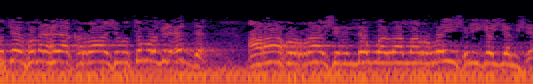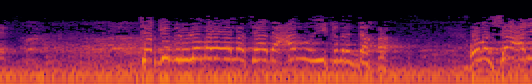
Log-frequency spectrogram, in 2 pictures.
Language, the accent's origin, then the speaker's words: Arabic; Mauritania; ثم شفتوا احنا موريتاني تمين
